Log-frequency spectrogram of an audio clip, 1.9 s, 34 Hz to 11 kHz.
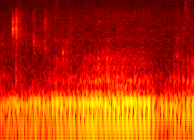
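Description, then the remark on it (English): A cat, Morrissey, purrs steadily in a low, rumbling drone with a fast pulsing texture, holding fairly loud and even for the whole two seconds with no talking, on CFRC 101.9 FM radio in Kingston, Ontario. “Hi, I'm DJ Squared, and you're with me and my cat, Morrissey, the good-looking and pleasant to be around.”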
